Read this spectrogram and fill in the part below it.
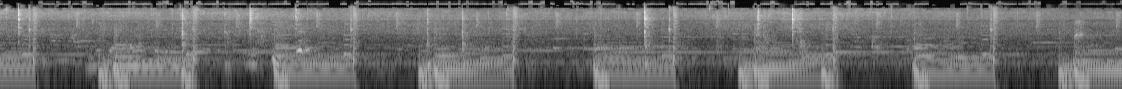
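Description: Cabbage stir-fried in a pan for bihon noodles sizzles loudly, broken by a steady rhythm of scraping stirs, with music running beneath.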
